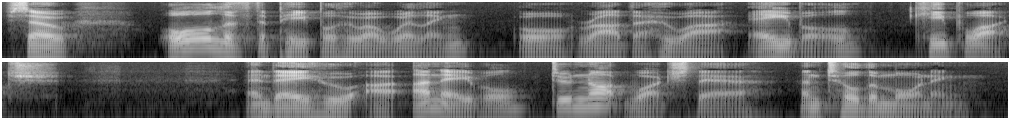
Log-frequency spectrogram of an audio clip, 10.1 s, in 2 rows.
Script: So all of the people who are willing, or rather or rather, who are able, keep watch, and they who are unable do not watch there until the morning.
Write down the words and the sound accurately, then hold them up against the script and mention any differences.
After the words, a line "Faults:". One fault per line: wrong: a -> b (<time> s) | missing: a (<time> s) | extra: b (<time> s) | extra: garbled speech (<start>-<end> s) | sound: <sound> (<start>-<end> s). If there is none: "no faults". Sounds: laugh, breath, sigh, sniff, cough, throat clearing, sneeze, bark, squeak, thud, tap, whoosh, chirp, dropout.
So all of the people who are willing, or rather, who are able, keep watch, and they who are unable do not watch there until the morning.
Faults:
missing: or rather (3.2 s)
